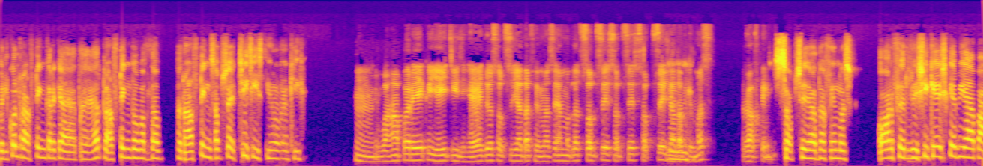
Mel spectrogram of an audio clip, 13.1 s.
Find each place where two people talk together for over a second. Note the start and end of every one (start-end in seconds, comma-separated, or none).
none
